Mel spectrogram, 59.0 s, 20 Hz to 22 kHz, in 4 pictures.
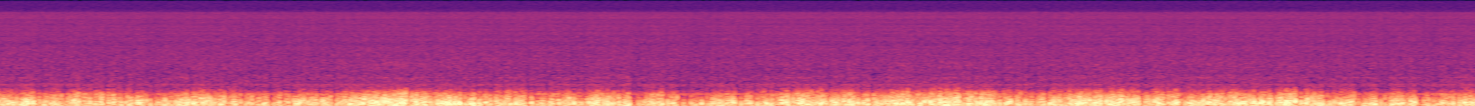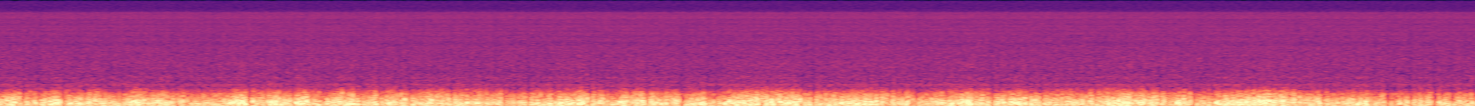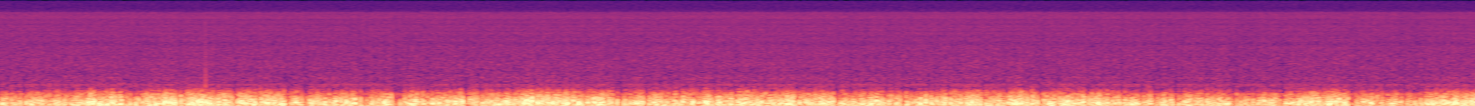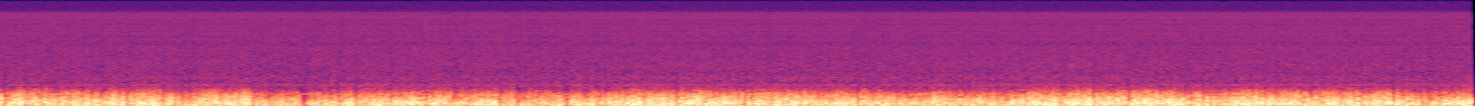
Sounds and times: Silence: 0.0 - 59.0.

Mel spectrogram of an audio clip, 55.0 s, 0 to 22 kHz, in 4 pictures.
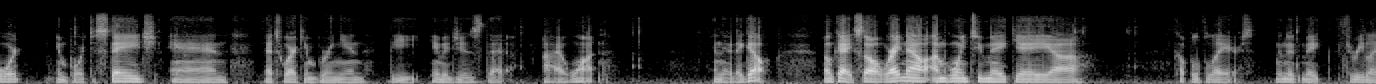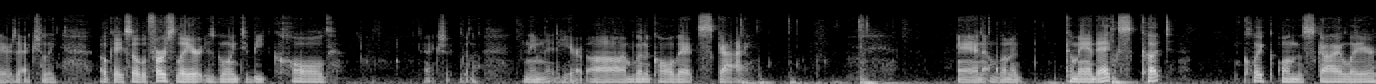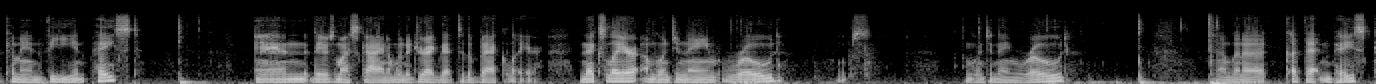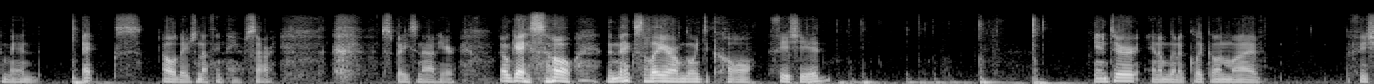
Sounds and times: Speech: 0.0 - 6.2, 7.1 - 10.9, 11.8 - 17.2, 18.0 - 21.4, 23.3 - 25.5, 26.1 - 29.0, 30.0 - 36.3, 37.2 - 38.3, 39.6 - 44.1, 45.1 - 49.6, 52.2 - 54.0, 54.7 - 55.0.

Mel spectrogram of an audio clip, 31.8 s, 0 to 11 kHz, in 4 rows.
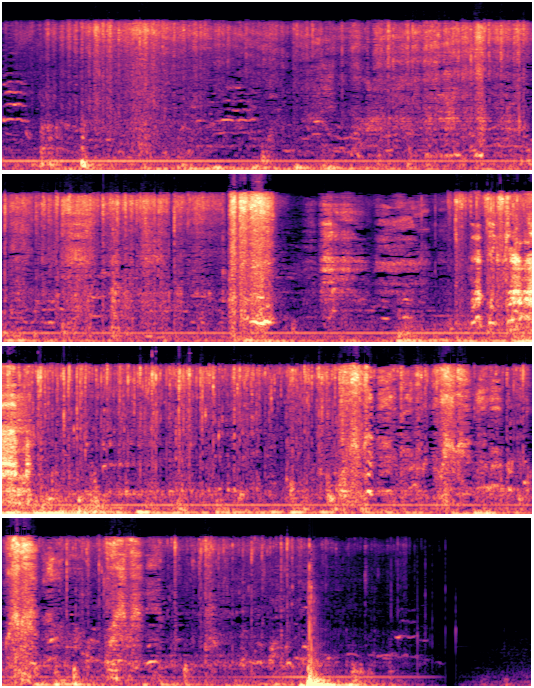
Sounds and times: Water: 0.0 - 11.9, 14.5 - 30.5
Water tap, faucet: 0.0 - 12.1, 14.5 - 30.2
Sink (filling or washing): 0.0 - 12.2, 13.9 - 30.2.

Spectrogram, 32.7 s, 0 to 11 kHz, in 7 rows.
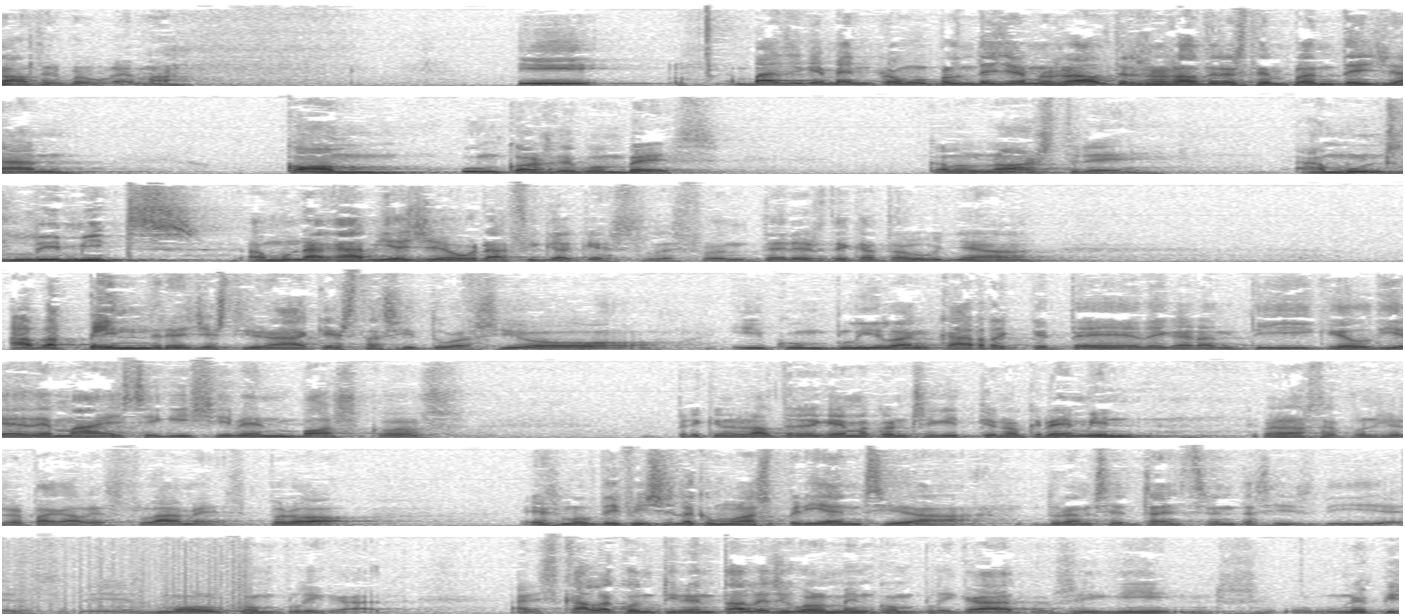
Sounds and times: Speech: 0.0 - 0.7, 1.7 - 5.0, 5.6 - 7.2, 7.8 - 12.9, 14.0 - 20.3, 20.9 - 32.6.

